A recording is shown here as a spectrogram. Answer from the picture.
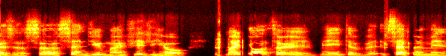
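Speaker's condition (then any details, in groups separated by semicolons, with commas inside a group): Multiple system atrophy; swallowing trouble, slurring, slow speech, some days no voice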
